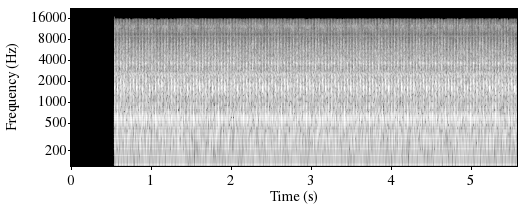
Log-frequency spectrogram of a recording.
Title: Peugeot 407 2.0 HDI engine sound (replacement full timming set) 400000km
